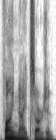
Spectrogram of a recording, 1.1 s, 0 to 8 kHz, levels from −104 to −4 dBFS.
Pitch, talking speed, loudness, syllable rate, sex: 90 Hz, 170 wpm, -18 LUFS, 4.1 syllables/s, male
